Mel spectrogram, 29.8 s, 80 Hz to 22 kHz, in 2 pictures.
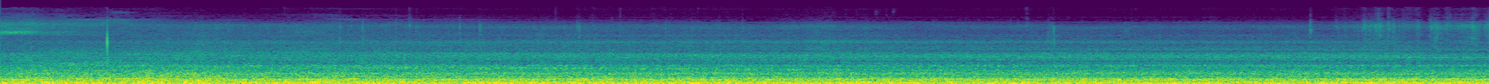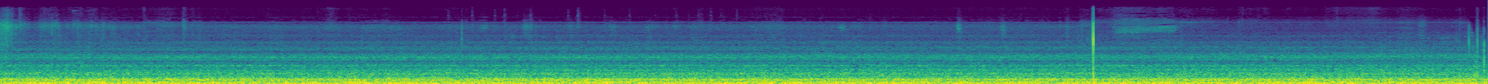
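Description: Interior running noise of a JR East E233-series train heard from inside its double-deck Green car: a steady low rumble of wheels on rails at cruising speed, with one sharp click near the end.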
